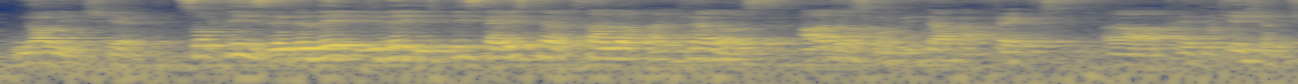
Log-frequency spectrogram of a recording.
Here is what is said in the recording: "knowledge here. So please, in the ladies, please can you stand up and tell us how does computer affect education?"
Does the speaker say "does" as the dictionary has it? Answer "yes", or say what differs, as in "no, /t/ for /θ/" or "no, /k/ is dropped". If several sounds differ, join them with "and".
no, /s/ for /z/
